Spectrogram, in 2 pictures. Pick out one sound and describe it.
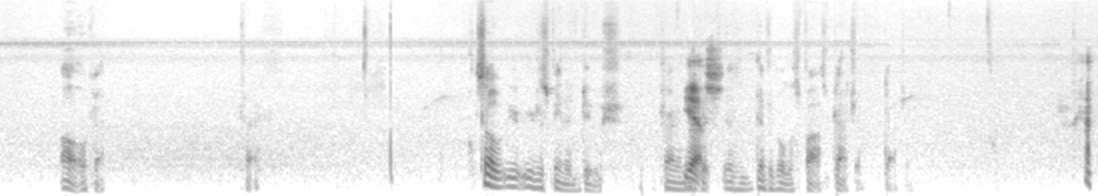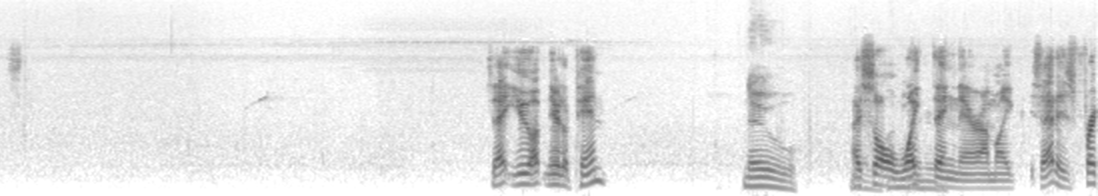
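A middle-aged man talks casually into a headset microphone, in short bursts.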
